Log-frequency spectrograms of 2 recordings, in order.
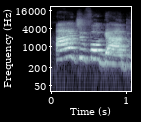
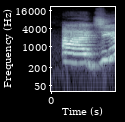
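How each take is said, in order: First: Said in the usual way. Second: "Advogado" split into ad, vo, ga, do, long pauses between; syllable by syllable. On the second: Shown as a demonstration. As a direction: break "Advogado" into four separate syllables. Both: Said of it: "Vamos separar?".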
